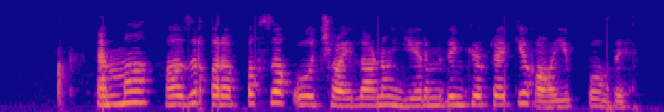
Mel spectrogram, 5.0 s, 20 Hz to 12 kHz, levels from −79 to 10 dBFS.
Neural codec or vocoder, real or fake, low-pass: none; real; 7.2 kHz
